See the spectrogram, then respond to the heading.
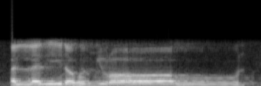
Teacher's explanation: یرا پہ مد کرنی ہے، را کو موٹا پڑھنا ہے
